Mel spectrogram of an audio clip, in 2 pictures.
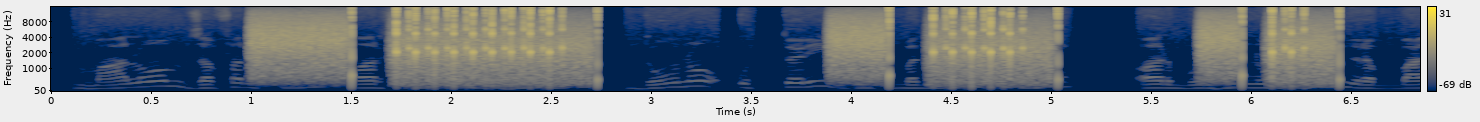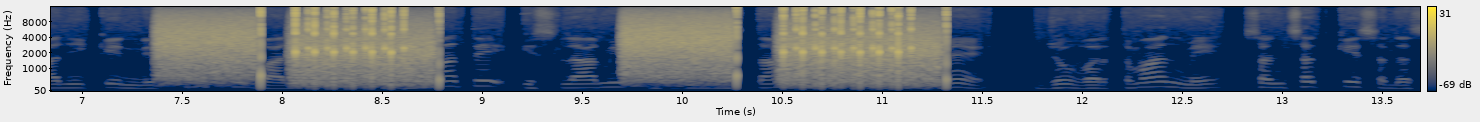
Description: Pulse dialling, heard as a rotary dial, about 10 pulses a second, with speech in Hindi. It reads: 9 5 2 6 7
